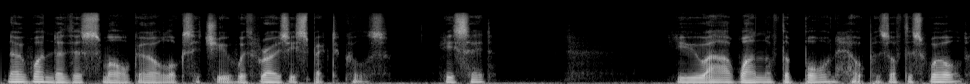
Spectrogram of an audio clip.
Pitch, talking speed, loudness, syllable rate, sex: 100 Hz, 140 wpm, -21 LUFS, 4.1 syllables/s, male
